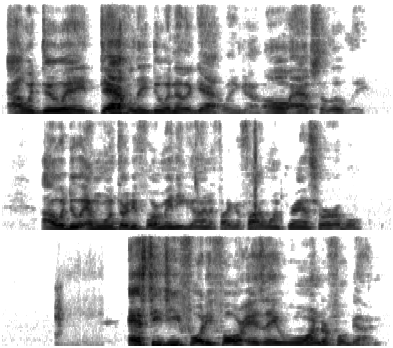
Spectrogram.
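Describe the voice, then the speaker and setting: A man's voice: mid-range voice, fairly quick, a little hiss or hum. A man chatting casually as host in a slangy, laid-back way, often repeating his phrases. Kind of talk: casual chat.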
